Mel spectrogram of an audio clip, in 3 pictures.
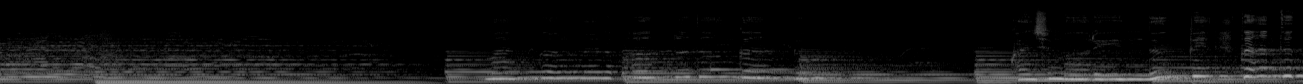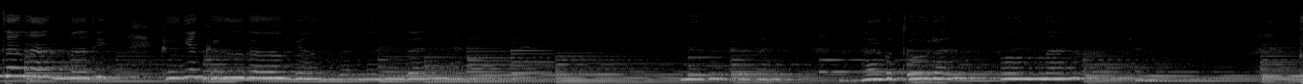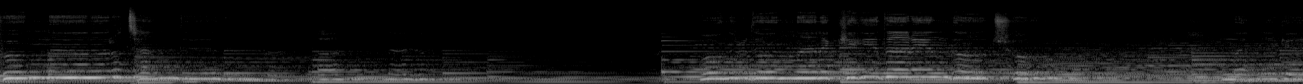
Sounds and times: Sad music: 0.0s - 39.0s.

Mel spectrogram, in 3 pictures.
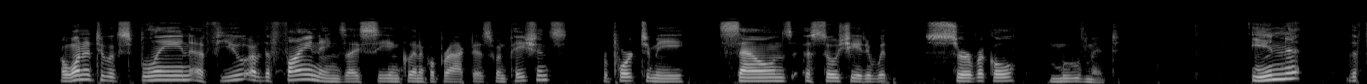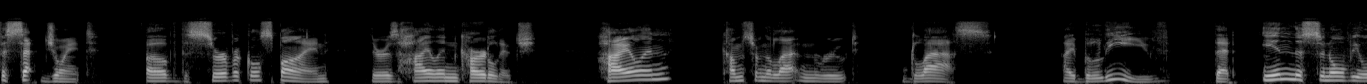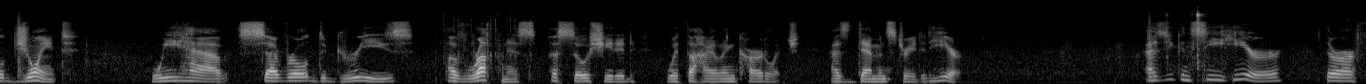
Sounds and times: Speech: 0.6s - 11.2s, 12.5s - 19.0s, 19.7s - 23.6s, 24.3s - 28.1s, 28.9s - 37.0s, 38.8s - 41.0s.

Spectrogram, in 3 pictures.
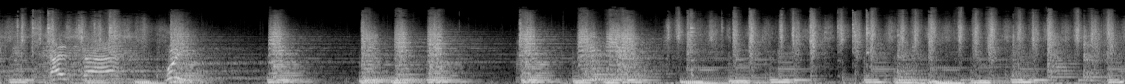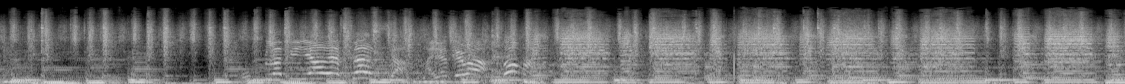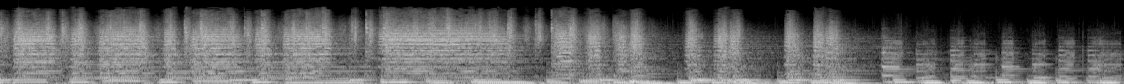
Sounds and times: Swing music: 0.0s - 33.7s.

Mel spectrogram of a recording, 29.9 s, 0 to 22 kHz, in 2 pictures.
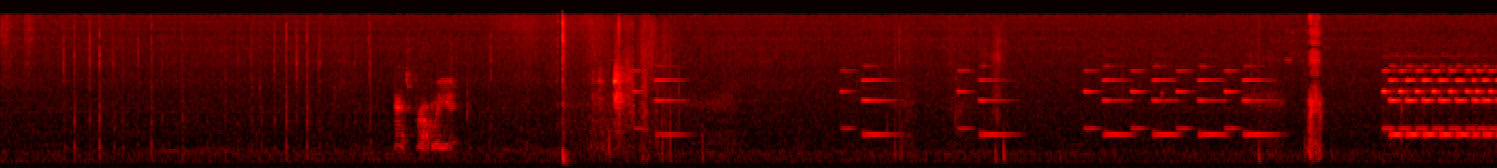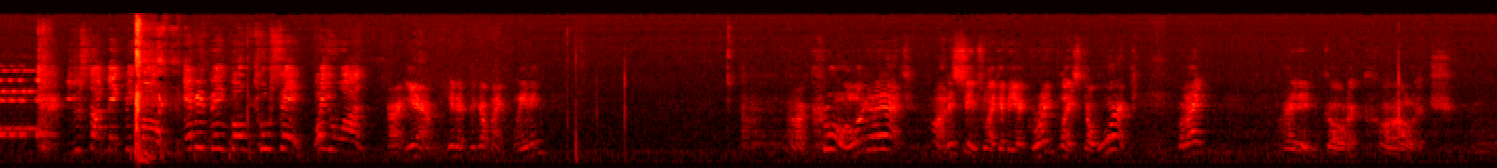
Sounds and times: Inside, small room: 0.0s - 29.9s
Speech: 4.0s - 4.6s, 15.6s - 20.5s, 22.9s - 27.1s, 27.8s - 29.6s
Doorbell: 8.4s - 10.2s, 10.8s - 12.8s, 13.8s - 15.5s.

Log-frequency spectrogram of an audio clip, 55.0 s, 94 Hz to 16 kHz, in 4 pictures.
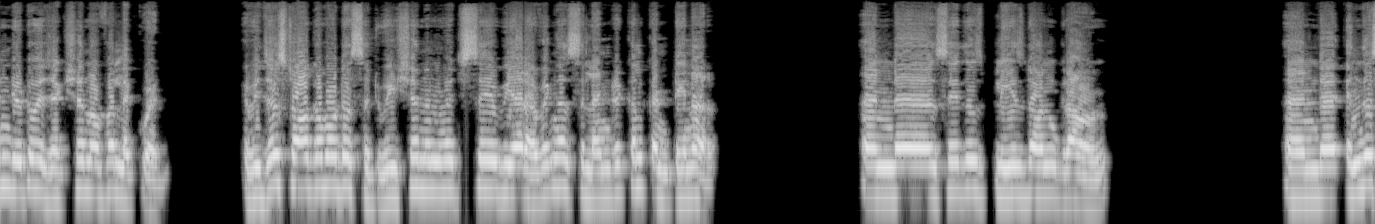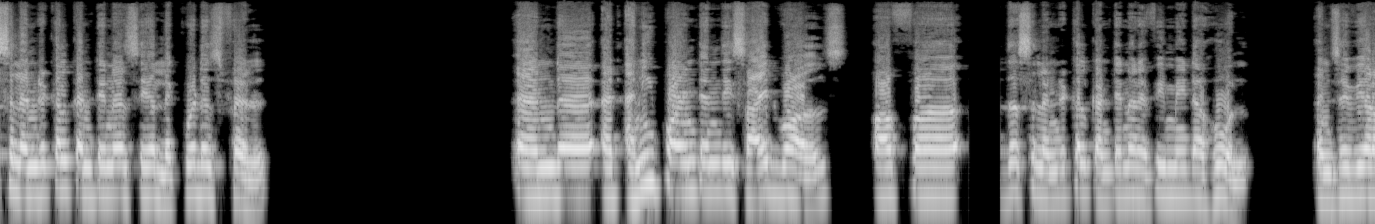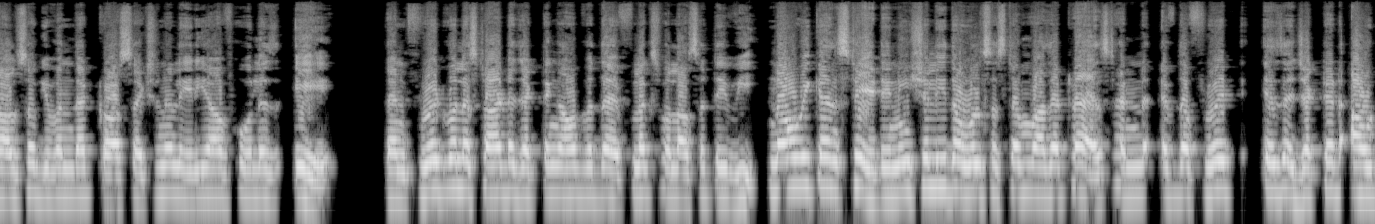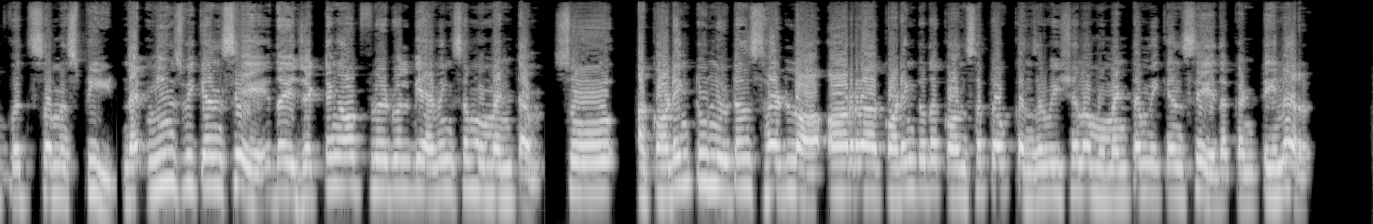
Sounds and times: Speech: 0.0s - 1.7s, 2.4s - 7.2s, 8.6s - 11.1s, 12.8s - 16.5s, 18.9s - 26.2s, 26.9s - 30.8s, 31.4s - 54.4s.

